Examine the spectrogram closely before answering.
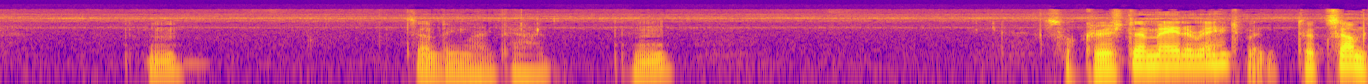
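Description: An elderly man speaks calmly in short bursts close by.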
